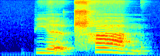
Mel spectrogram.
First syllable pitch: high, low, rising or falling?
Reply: low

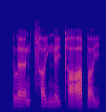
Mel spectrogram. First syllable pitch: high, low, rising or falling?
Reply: low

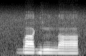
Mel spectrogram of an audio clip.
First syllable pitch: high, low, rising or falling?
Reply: high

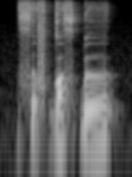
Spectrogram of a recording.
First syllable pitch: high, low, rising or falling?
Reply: low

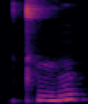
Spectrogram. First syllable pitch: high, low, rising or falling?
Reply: rising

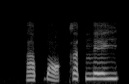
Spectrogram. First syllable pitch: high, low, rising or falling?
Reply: rising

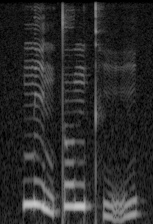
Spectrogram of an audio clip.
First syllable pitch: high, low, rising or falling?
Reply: falling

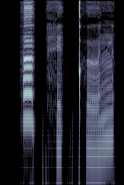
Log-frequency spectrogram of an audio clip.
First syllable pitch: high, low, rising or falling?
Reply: high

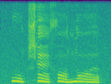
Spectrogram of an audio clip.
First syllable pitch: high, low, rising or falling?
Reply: falling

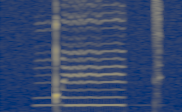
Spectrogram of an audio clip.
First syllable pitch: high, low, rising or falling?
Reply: high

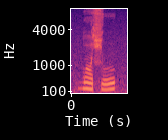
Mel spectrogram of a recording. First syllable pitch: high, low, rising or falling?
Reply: falling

